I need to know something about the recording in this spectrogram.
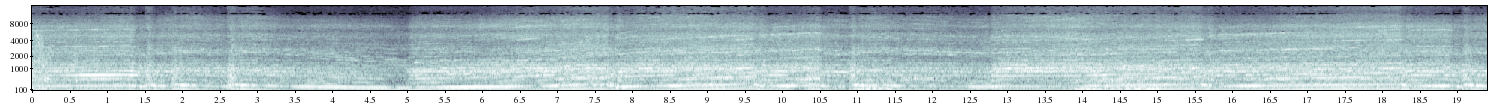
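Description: A racing car engine roars, rising and falling in pitch as it revs up and shifts gears.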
